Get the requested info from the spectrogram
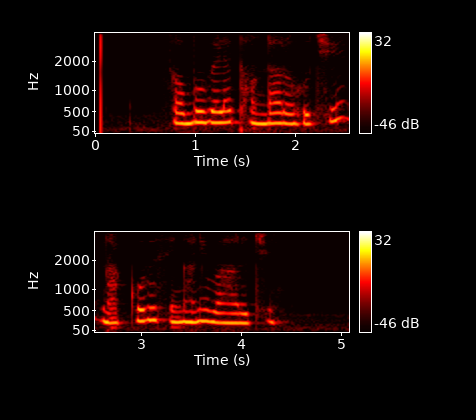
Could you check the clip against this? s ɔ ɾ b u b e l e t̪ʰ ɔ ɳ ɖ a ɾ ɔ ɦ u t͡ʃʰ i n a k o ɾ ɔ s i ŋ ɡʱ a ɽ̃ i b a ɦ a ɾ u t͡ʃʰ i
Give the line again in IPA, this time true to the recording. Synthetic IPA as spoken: s ɔ b u b e ɭ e t̪ʰ ɔ ɳ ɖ a ɾ ɔ ɦ u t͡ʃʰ i n a k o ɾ u s i ŋ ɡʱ a ɽ̃ i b a ɦ a ɾ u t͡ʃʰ i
